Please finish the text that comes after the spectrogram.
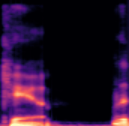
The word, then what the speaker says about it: can't: The positive can is short and weak. grip in but the negative can't has to be long and strong current in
